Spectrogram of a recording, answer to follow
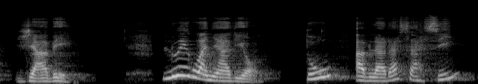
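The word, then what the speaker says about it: Yahvé: soy el que soy que se escribe así como lo ven y que se pronuncia llave luego añadió tú hablaras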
